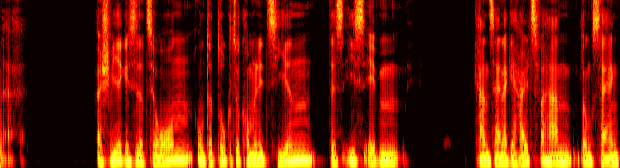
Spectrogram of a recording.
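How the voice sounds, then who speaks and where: A man's voice: on the low side, no echo, clean studio sound. Austrian man telling stories with laughs. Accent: Austrian German. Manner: animated storytelling with frequent laughs and fillers. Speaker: guest, coach and stand-up comedian. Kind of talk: conversational interview.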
